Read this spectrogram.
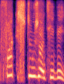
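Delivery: high, slow cry of surprise; startled outburst. Retold or imitated. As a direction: blurt it out, shocked to see him on TV. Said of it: "I'm like".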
